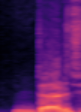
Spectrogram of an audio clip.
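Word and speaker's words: dirge: है हमारा number 59 डर्ज means इसको प्रोनाउंस करते हैं डर्ज डर्ज मींस क्या होता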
